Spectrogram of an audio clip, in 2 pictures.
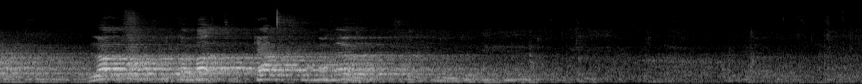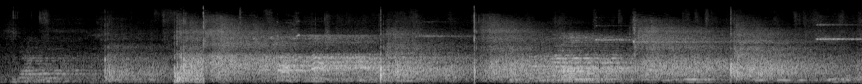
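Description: Men call out and cheer, echoing in a large hall.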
